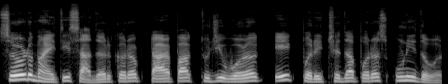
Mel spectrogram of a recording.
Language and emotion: Goan Konkani, neutral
